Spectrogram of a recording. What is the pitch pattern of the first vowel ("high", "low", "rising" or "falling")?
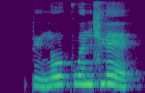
low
